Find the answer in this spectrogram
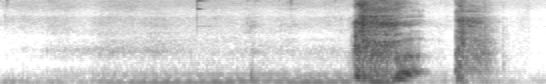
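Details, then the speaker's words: Adult apologizing for coughing fits: two harsh cough bursts after a steady low hum. "I have to watch this video all over again sorry about the coffin fits"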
